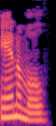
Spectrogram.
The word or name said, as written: animal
